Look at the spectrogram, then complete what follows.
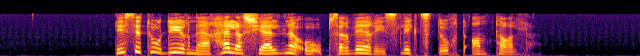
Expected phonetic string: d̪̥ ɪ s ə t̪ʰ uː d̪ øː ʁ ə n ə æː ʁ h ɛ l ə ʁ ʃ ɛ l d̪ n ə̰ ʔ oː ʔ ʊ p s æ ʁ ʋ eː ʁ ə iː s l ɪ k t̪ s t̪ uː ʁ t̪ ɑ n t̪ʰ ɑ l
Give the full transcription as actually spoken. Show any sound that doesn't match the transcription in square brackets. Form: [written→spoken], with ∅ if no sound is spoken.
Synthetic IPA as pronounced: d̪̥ ɪ s ə t̪ʰ uː d̪ [øː→yː] ʁ ə n ə æː ʁ h ɛ l ə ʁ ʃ ɛ l d̪ n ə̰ ʔ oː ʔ ʊ p s æ ʁ ʋ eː ʁ ə iː s l ɪ k t̪ s t̪ uː ʁ t̪ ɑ n t̪ʰ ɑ l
